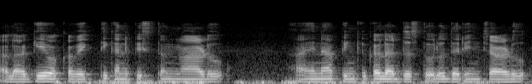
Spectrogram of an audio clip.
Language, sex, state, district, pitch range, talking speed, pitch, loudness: Telugu, male, Telangana, Mahabubabad, 120-125 Hz, 100 wpm, 120 Hz, -17 LUFS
